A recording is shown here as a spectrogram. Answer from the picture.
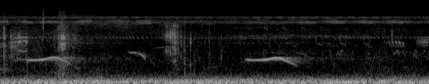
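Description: A bird calling with a short whistled note that rises and then falls, about three times over a few seconds, with a fainter note in between. It sounds over a steady low rumble.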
